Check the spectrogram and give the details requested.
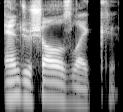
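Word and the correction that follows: Schulz: It's Schultz.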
